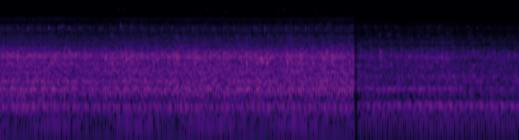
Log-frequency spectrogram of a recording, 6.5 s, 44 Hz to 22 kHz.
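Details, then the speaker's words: International B276 tractor diesel after its annual service, tappet clearance adjustment and fuel system bleed, running without its exhaust silencer: loud, steady, even idle at about four beats per second; the earlier tappet noise is gone. "well as you can hear it's certainly sounding a lot better no we're not getting that tepid noise that we were getting before so that's fantastic news"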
